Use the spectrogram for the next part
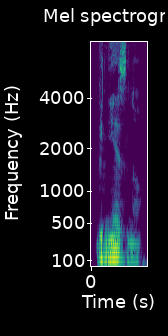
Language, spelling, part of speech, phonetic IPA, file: Polish, Gniezno, proper noun, [ˈɟɲɛznɔ], Pl-Gniezno.ogg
